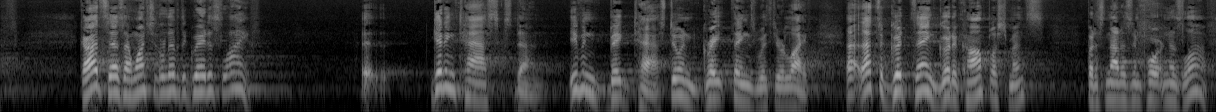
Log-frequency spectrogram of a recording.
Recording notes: message at Saddleback Church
